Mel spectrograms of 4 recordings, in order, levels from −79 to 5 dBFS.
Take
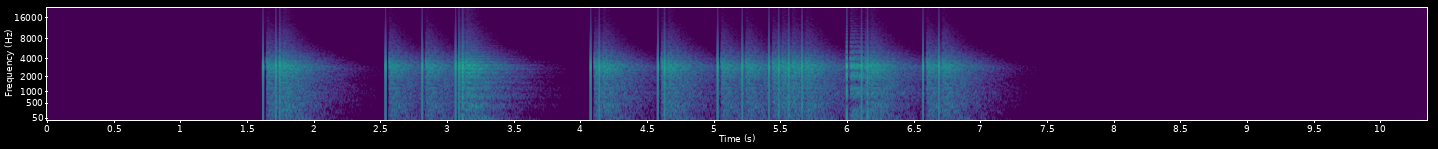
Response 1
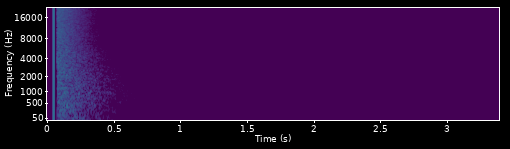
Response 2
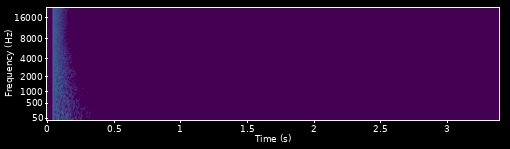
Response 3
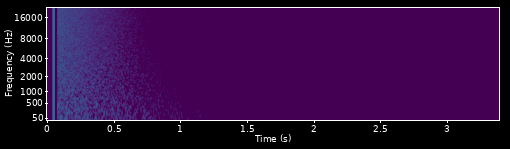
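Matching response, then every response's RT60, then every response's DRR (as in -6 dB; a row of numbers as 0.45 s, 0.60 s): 1; 1.2 s, 0.50 s, 2.4 s; -2.0 dB, -3.5 dB, -1.5 dB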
